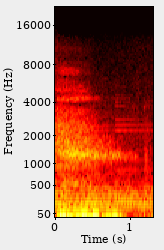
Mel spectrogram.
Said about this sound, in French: Prends une grande inspiration et une expiration.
